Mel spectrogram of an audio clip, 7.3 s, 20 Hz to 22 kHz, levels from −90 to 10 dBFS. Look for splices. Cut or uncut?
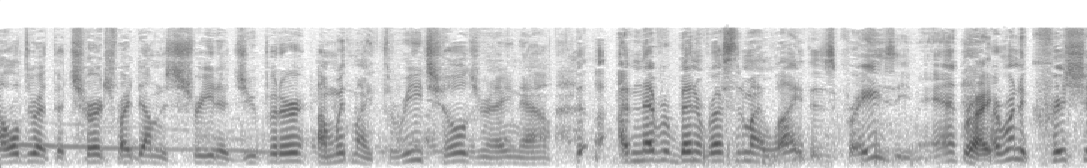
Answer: cut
